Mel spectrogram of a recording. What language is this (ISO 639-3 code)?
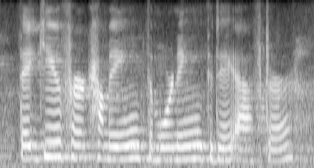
eng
